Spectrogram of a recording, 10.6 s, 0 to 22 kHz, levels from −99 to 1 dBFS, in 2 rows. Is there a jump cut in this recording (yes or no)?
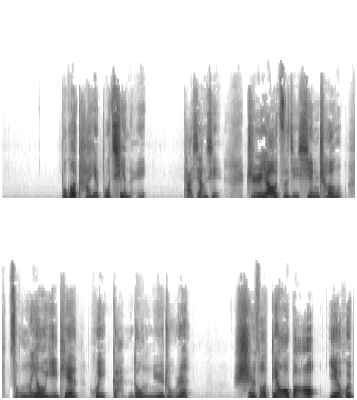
no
